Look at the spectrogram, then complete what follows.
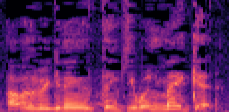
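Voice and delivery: high, happy exclamation; happy cry. A narrator's reading. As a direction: welcome a friend with lifted pitch. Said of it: "he cried with happiness".

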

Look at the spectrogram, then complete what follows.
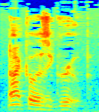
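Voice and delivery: usual speaking voice

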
